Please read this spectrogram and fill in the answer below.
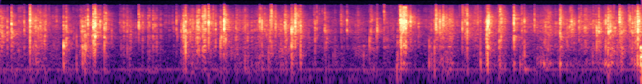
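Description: A small kraft-paper bag crinkled and pulled open by hand: an irregular run of paper crackles and rustles.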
